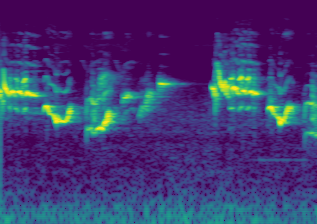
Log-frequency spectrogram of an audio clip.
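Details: Singing in many voices, a mature wild-caught white-rumped shama competes with a laughingthrush. Loud fluid whistled phrases slide between high and middle pitch, and each phrase is followed by another after a brief gap.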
